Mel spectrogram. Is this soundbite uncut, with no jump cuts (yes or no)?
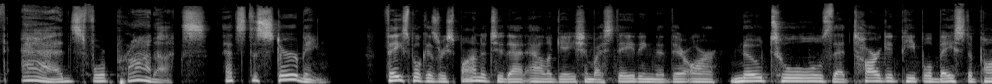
no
